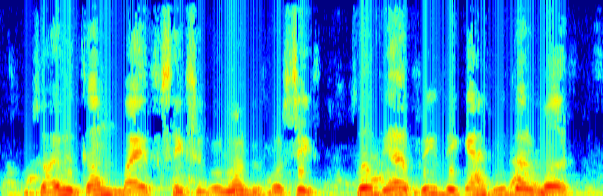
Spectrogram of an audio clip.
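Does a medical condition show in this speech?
Yes: speech loss after head injury; head injury from car accident, unconscious after accident, speech lost after accident; very difficult to utter words, heavy speech, listeners say understandable.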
